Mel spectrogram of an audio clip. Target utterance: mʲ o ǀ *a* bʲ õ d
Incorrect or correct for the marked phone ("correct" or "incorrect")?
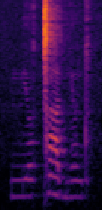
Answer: correct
